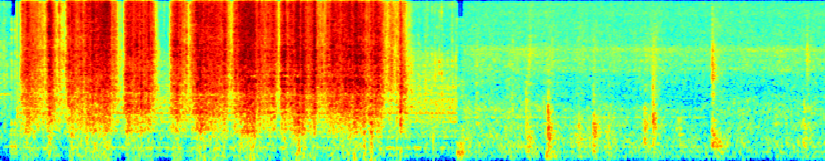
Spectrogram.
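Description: Rustling, rubbing noise for about four seconds, ending abruptly, followed by a few faint taps.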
